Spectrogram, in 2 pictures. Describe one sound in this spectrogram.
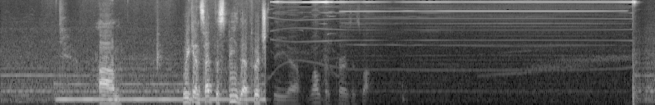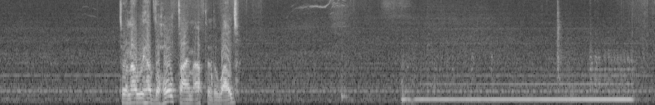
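A machine hums with a steady low drone, starting and stopping abruptly.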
